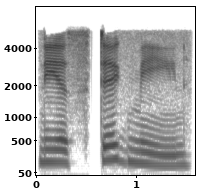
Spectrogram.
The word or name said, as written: neostigmine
